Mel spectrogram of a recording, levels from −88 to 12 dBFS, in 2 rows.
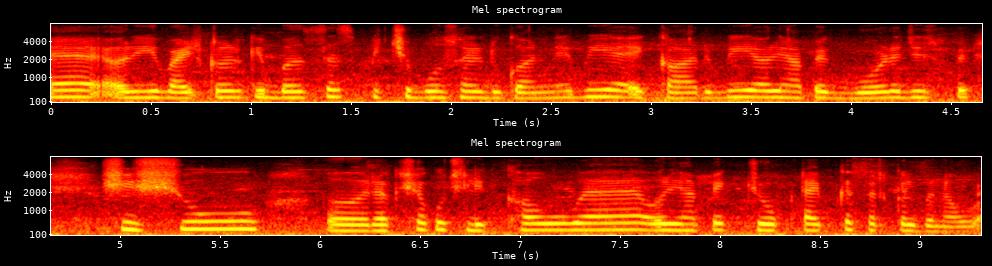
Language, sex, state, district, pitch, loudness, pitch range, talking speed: Hindi, female, Bihar, West Champaran, 240 Hz, -16 LUFS, 230-255 Hz, 275 wpm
